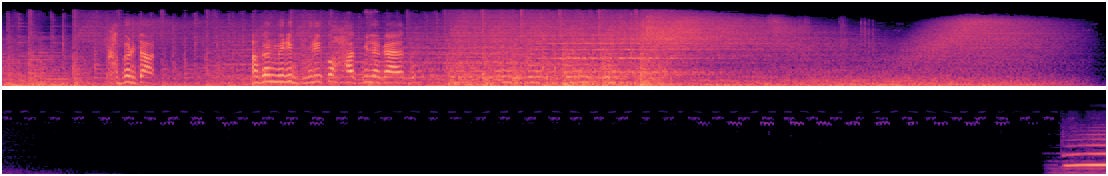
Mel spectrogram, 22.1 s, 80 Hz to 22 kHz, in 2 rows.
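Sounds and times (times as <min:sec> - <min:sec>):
music with long held tone: 0:04.0 - 0:08.9
faint crickets chirping: 0:11.0 - 0:21.6.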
